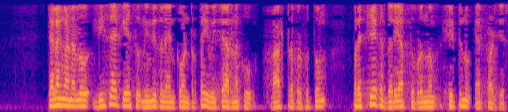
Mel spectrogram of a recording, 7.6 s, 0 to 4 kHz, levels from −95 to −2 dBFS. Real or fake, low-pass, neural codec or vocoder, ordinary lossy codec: real; 3.6 kHz; none; AAC, 16 kbps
